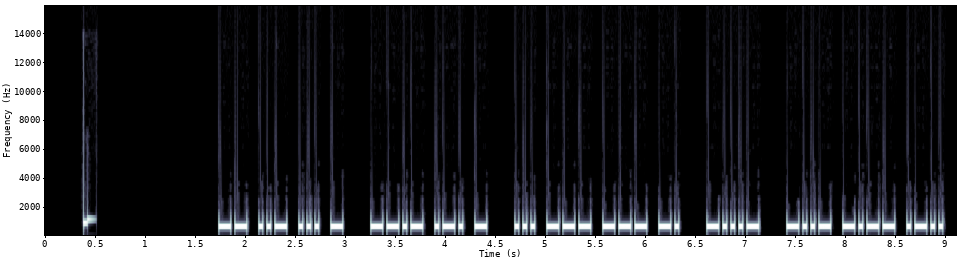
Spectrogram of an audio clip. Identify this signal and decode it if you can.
Morse code, heard as a keyed tone, about 30 wpm, 700 Hz. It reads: MUST QRT SOON <BT> XYL
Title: Common QSO Phrases Encore 30wpm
